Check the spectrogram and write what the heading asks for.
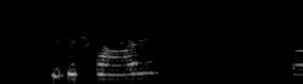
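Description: A cat named Butters meows: a couple of short chirpy calls followed by one longer, drawn-out meow, then silence before another meow begins at the end.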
